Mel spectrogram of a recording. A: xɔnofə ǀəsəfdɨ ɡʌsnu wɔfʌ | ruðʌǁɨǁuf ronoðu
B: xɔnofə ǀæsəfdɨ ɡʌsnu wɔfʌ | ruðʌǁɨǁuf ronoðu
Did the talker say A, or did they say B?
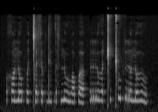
A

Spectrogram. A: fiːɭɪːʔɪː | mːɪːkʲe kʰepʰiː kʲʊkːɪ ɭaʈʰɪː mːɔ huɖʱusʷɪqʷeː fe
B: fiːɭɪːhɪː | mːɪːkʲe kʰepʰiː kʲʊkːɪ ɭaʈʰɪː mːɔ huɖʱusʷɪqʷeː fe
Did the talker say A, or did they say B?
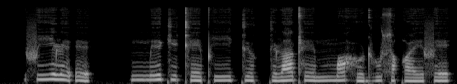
A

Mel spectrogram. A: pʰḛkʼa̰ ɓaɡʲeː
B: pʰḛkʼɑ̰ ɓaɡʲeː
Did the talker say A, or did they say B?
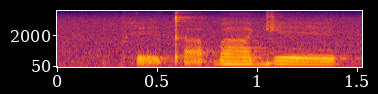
A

